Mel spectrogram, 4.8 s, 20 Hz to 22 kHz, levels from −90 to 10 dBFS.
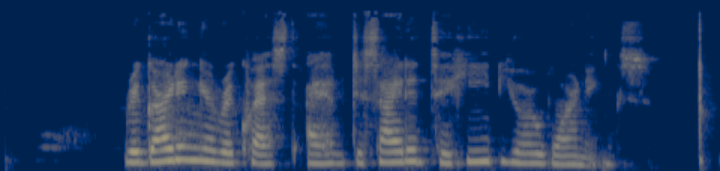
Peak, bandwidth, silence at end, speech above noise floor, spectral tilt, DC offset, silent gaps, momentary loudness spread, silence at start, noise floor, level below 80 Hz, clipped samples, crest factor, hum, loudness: -14 dBFS; 16.5 kHz; 0.1 s; 37 dB; -3.5 dB/octave; under 0.1%; none; 14 LU; 0.85 s; -71 dBFS; -82 dBFS; under 0.1%; 22 dB; none; -35 LUFS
